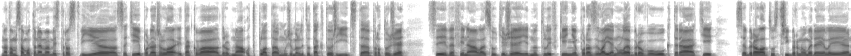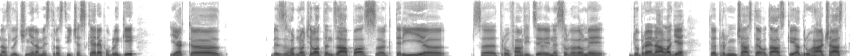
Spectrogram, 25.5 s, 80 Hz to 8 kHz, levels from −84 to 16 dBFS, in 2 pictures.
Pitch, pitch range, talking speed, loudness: 130 Hz, 125-140 Hz, 140 wpm, -18 LUFS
